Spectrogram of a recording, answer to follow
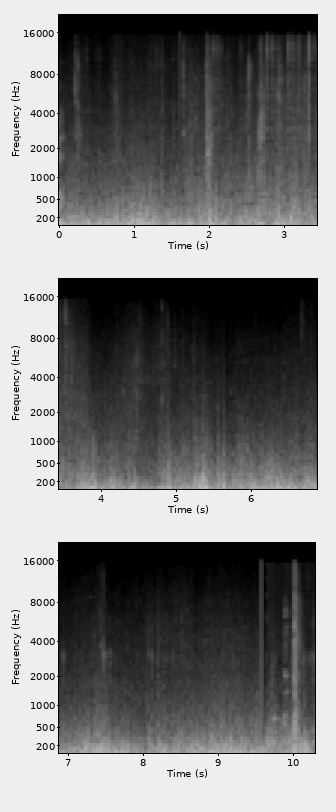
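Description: Wind in a force four to five breeze blowing across the microphone on a moored yacht's deck, a loud low rumble that rises and falls with the gusts.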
